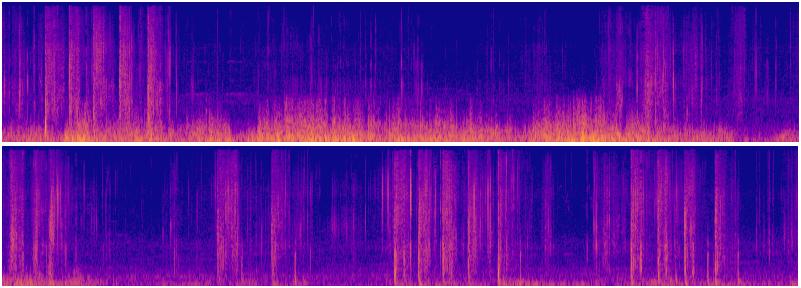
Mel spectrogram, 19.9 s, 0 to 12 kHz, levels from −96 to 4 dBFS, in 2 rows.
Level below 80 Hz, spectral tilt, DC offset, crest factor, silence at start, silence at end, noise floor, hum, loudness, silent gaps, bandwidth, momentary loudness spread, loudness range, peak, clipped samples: -38 dBFS; -5.5 dB/octave; under 0.1%; 26 dB; 0 s; 0 s; -64 dBFS; none; -39 LUFS; none; 11.5 kHz; 20 LU; 12 LU; -10 dBFS; under 0.1%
